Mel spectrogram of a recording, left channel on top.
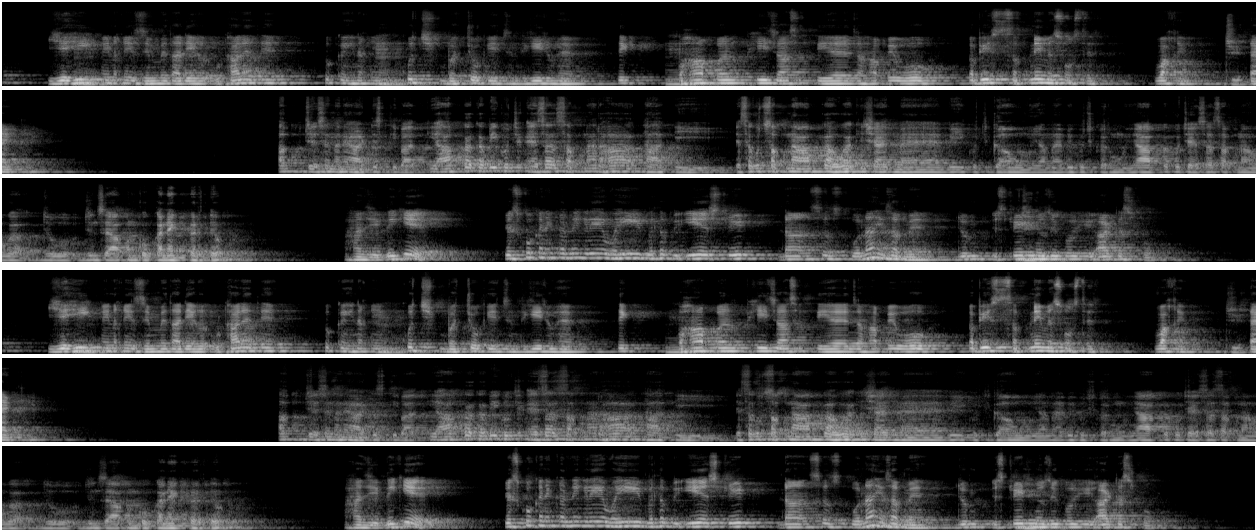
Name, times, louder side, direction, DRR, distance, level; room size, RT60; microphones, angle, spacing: voice 1, 0.5-2.8 3.4-5.8 6.2-6.3 6.8-9.2 9.7-10.9 11.5-11.9 12.5-12.9 28.5-29.3 30.1-32.5 32.8-34.4 34.6-36.6, equal, 30° right, 3 dB, 2.5 m, -21 dB
voice 2, 6.6-7.0 12.2-12.4 15.3-19.6 19.9-27.3 35.2-35.5, left 1 dB, 50° left, 0 dB, 4.4 m, -26 dB
27.5 x 22.0 x 8.0 m, 1.1 s
head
